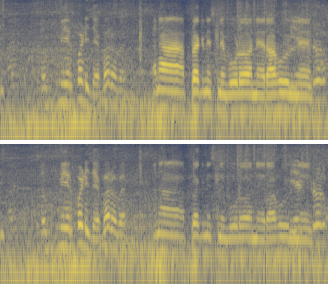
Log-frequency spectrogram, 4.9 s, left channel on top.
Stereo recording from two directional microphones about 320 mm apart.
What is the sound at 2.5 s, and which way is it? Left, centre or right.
Speech, centre.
